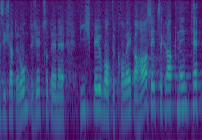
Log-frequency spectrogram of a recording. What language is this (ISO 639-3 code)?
gsw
